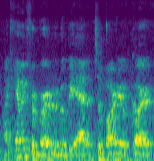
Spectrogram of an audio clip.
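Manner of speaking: ordinary talk, nothing marked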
